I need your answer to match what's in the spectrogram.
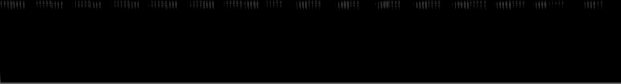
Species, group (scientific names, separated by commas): Platycleis sabulosa, Orthoptera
